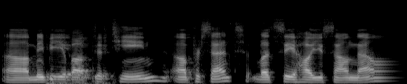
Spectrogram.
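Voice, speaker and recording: A man's voice: medium pitch, unhurried, clean tone. A man hosting a live stream interview, speaking politely with lots of filler words. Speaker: interview host.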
